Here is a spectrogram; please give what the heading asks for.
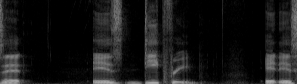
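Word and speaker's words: Dietfried: the name as the person says it is deep read it is spelled diet hard di e th ard look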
